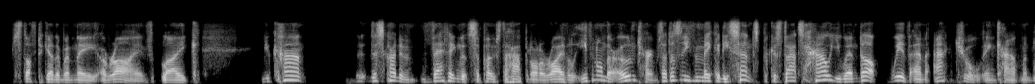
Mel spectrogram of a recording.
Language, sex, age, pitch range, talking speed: English, male, 30-49, 115-170 Hz, 225 wpm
